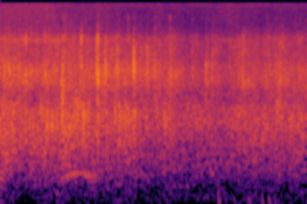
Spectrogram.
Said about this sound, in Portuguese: Pode aplaudir ao Senhor.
